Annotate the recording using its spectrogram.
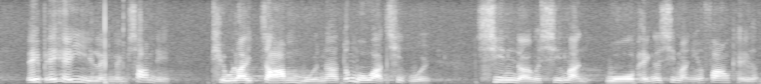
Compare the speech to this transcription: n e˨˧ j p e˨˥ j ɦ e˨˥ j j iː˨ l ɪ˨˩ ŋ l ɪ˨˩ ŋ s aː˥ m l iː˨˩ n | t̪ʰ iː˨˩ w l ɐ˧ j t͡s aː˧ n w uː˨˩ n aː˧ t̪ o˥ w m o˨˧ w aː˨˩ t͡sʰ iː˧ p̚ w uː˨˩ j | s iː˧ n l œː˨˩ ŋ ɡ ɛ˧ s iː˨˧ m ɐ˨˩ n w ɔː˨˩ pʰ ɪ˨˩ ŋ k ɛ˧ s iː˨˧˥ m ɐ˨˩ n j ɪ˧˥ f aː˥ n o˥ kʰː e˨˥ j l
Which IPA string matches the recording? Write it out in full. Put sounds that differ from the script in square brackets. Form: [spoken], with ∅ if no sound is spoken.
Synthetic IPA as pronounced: n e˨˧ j p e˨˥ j ɦ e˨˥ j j iː˨ l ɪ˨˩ ŋ l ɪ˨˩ ŋ s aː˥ m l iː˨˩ n | t̪ʰ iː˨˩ w l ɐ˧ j t͡s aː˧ [m] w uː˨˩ n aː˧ t̪ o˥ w m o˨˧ w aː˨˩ t͡sʰ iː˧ [t̚] w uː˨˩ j | s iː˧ n l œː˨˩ ŋ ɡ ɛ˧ s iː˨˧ m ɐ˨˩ n w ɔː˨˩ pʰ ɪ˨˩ ŋ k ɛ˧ s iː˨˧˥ m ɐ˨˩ n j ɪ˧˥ f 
